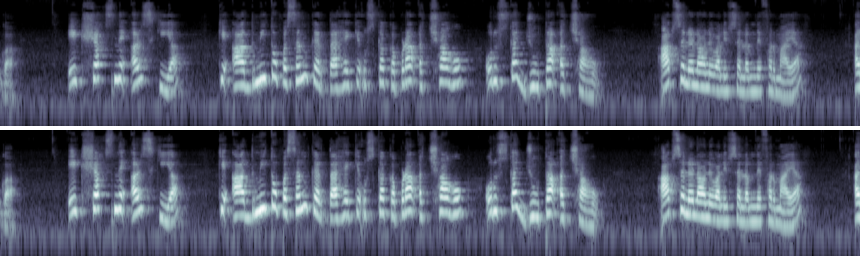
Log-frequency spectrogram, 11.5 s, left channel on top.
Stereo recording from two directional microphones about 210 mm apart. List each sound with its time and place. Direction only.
0.8 s a woman's voice: 25° right (ahead or behind)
